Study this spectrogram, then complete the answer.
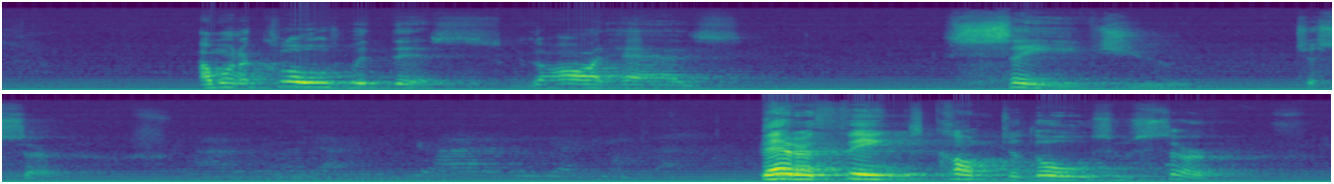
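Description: A man speaks slowly and with pauses through a microphone in a large echoing hall.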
